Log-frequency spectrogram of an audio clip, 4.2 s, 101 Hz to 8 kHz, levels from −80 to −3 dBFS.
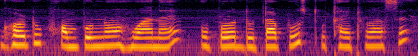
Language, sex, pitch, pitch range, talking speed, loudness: Assamese, female, 220 Hz, 215-240 Hz, 145 wpm, -17 LUFS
